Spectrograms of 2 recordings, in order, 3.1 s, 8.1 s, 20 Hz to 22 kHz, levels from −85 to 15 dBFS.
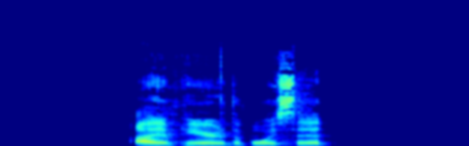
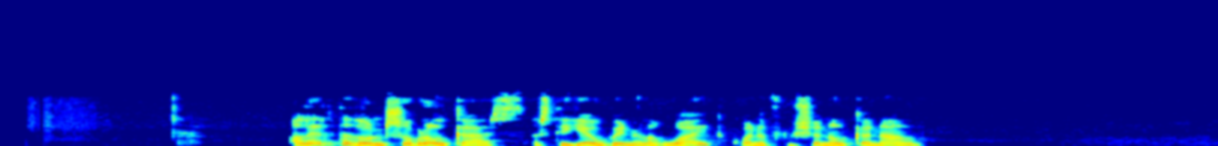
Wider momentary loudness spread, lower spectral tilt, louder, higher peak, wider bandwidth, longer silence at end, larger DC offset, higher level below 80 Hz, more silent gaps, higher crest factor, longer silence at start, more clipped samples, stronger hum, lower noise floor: about the same, 8 LU vs 7 LU; second, 0 dB/octave vs -4.5 dB/octave; second, -33 LUFS vs -15 LUFS; second, -16 dBFS vs -2 dBFS; first, 14.5 kHz vs 8.4 kHz; second, 0.95 s vs 2 s; neither; second, under -90 dBFS vs -60 dBFS; neither; first, 22 dB vs 16 dB; second, 0.9 s vs 1.95 s; neither; neither; first, under -90 dBFS vs -75 dBFS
